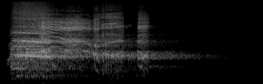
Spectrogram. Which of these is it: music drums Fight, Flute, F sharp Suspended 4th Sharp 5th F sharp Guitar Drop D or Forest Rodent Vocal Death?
Forest Rodent Vocal Death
